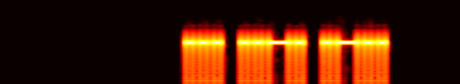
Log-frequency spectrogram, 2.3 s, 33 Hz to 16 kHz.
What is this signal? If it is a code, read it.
Morse code, heard as a keyed tone, about 34 wpm, 700 Hz. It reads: SFL
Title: ARRL Sections 35wpm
